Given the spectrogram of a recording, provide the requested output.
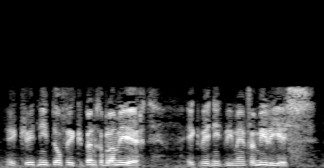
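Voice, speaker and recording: An actor playing a resourceful fugitive spy in a 1960s Dutch radio drama, with a commanding, clipped manner. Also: male voice, mid-range voice, steady tone, close to an everyday voice. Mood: tense, confiding. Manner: commanding, clipped orders alternating with measured narration. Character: resourceful, urgent male fugitive spy with lost memory. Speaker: narrator and lead actor. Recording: muffled, noisy 1960s radio recording.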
